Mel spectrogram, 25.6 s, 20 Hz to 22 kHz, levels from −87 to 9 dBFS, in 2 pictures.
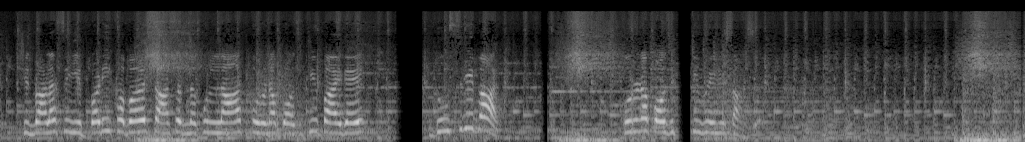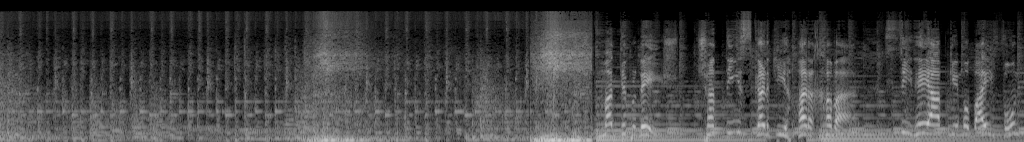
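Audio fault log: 4.91–8.65 s, scattered short gaps: about three small holes, the longest roughly 150 ms, are bridged by continuing the preceding sound, leaving brief ticks and smears.
4.94–5.29 s, call audio freeze: the sound stalls into a fading continuation, then about 260 ms of silence, and resumes 334 ms later; likely delayed packets draining the jitter buffer.
12.75–12.79 s and 13.38–13.40 s, short concealed packet loss: about 20 ms never arrived each time, so the receiver extrapolated the previous sound, producing a brief smear or wobble.
13.11–15.62 s and 19.42–25.42 s, jitter buffer speed-up: the receiver trimmed pitch-period slices to shed excess buffered delay. The sound runs at 106% speed with about 150 ms removed, then at 101% with about 50 ms removed, with pitch unchanged.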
